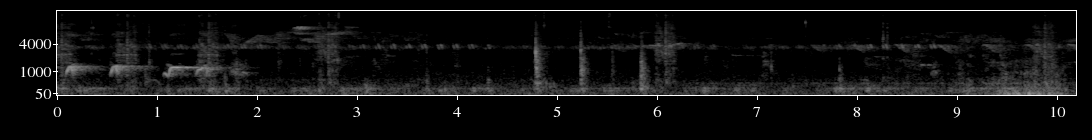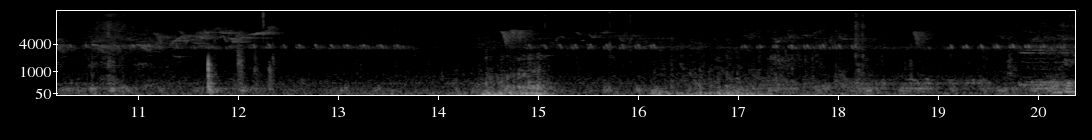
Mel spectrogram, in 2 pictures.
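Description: Faint wild bird chirps over a steady, high pulsed insect trill, near silence overall, with a short run of repeated calls in the first second or so.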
